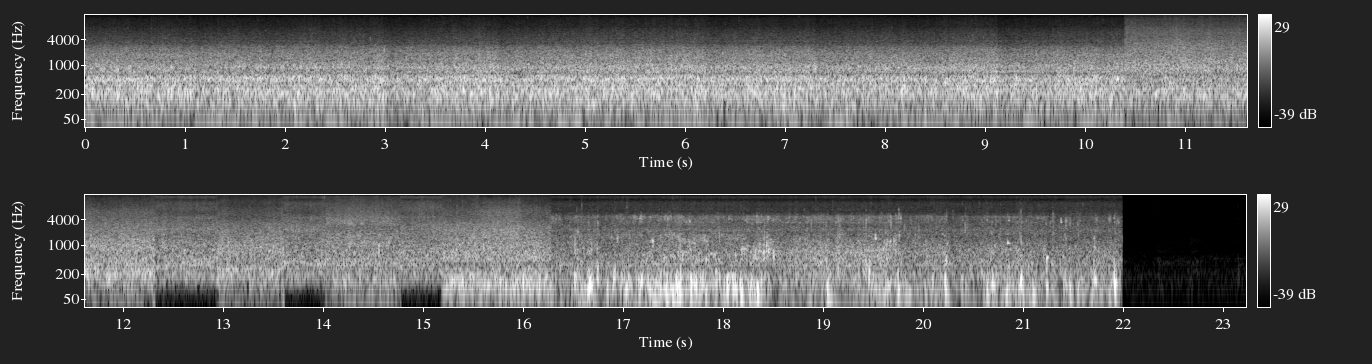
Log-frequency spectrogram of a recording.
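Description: Fast-flowing stream water rushing over a small weir and then through foaming white-water rapids: a loud, dense, steady rush that changes character abruptly twice. It cuts off suddenly near the end, leaving near silence.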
